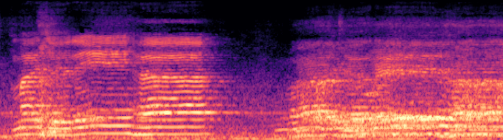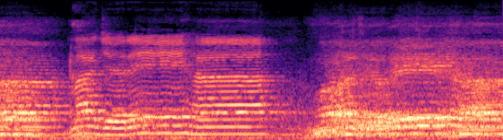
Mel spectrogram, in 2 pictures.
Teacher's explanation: Jadi pengucapannya itu dimiringkan. Jadi tidak dibaca Bismillahi majraha wa mursaha, tapi dimiringkan seperti pengucapan majri · Majra dia diucapkannya miring, menjadi hampir ke kasroh, i. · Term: imalah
